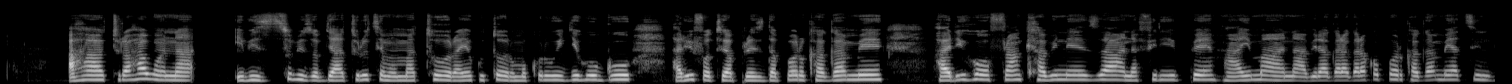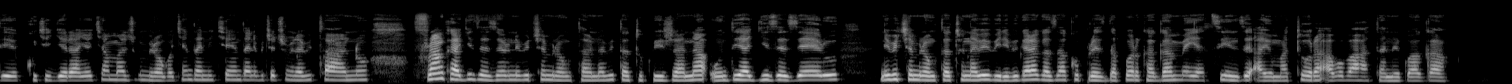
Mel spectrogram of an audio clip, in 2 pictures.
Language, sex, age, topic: Kinyarwanda, female, 18-24, government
